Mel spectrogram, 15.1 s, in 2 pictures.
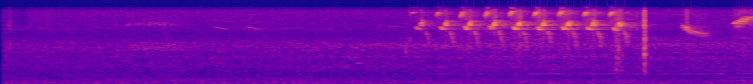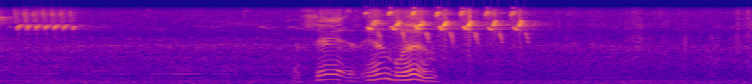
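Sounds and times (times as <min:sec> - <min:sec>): songbirds whistling and trilling: 0:01.2 - 0:02.8, 0:04.1 - 0:08.5, 0:09.7 - 0:13.0.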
